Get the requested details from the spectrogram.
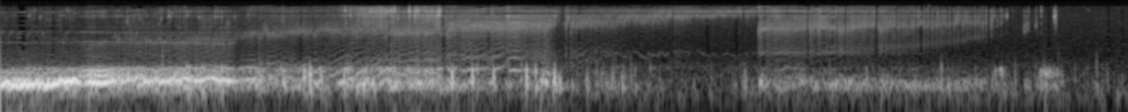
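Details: Stomach growling: a long low rumbling gurgle with a groaning quality, fading into softer bubbling; ordinary borborygmi.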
